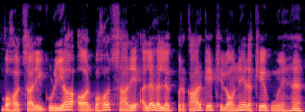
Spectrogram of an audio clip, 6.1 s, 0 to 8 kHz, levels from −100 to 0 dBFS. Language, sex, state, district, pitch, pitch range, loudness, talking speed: Hindi, male, Jharkhand, Ranchi, 120 Hz, 115-140 Hz, -16 LUFS, 125 wpm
